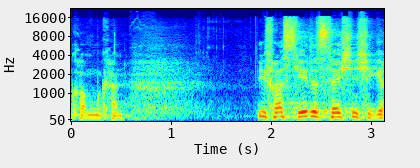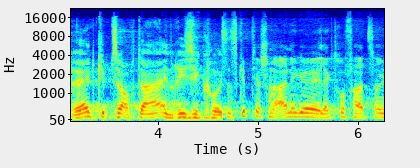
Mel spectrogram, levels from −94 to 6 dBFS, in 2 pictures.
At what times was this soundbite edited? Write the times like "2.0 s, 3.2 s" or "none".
4.6 s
